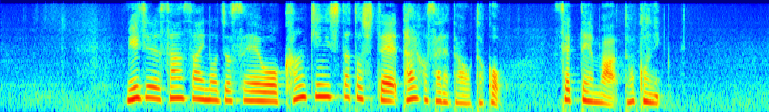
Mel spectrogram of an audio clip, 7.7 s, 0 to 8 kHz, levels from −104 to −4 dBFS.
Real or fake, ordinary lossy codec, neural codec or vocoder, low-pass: fake; none; codec, 16 kHz, 1 kbps, X-Codec, WavLM features, trained on Multilingual LibriSpeech; 7.2 kHz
